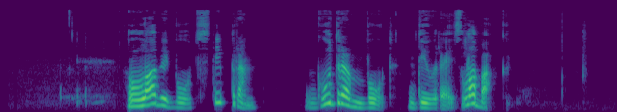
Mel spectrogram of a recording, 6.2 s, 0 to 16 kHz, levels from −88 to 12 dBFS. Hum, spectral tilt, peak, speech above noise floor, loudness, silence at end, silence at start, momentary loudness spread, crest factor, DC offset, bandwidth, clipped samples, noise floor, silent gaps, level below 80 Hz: none; -6.5 dB/octave; -2 dBFS; 47 dB; -21 LUFS; 1.3 s; 1.3 s; 15 LU; 20 dB; under 0.1%; 11.5 kHz; under 0.1%; -68 dBFS; none; -76 dBFS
